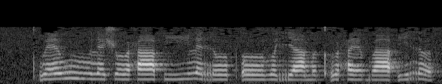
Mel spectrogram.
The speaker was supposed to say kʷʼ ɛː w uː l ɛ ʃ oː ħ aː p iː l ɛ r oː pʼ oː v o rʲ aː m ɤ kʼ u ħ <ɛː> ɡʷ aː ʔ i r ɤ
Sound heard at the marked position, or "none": ɛː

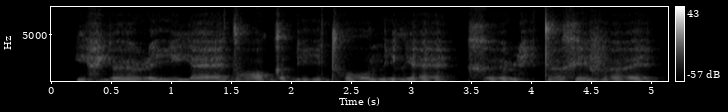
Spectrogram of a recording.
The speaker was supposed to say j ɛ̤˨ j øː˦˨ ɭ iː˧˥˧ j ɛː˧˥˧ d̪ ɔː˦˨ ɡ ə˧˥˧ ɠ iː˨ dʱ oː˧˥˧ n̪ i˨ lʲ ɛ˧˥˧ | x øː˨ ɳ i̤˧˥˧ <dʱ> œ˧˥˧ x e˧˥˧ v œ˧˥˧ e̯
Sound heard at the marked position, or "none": t̪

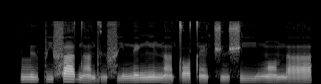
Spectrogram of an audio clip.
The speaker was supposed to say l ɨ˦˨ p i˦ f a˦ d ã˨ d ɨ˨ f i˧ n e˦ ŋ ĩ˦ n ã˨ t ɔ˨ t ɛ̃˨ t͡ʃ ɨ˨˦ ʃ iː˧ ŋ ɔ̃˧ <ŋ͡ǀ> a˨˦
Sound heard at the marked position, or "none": n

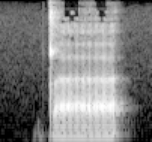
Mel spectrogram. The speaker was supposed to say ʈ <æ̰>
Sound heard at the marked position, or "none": æ̰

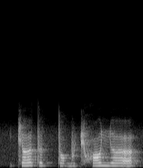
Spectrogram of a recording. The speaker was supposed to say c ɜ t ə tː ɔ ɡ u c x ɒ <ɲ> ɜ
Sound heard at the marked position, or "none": ɲ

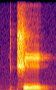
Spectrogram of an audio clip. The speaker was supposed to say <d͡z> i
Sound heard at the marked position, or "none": t͡ʃ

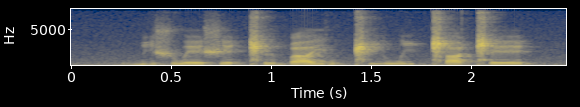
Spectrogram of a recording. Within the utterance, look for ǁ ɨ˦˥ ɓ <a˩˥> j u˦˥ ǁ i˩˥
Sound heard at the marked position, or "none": a˩˥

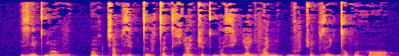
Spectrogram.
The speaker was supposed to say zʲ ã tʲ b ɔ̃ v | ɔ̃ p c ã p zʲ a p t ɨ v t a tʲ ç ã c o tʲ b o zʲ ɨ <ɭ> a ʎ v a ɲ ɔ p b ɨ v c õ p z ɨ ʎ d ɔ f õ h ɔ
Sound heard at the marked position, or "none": ʎ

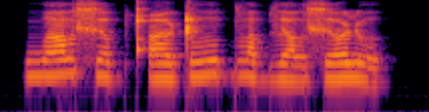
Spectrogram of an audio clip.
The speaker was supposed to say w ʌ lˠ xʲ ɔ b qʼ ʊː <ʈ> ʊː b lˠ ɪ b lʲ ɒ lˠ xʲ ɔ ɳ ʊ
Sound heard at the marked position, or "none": ʈ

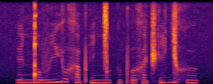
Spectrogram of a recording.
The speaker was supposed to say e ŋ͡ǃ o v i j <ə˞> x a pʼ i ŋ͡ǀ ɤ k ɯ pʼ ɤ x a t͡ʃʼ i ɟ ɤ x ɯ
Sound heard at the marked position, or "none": ɤ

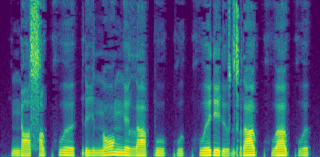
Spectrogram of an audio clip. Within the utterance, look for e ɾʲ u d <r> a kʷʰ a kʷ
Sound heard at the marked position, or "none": r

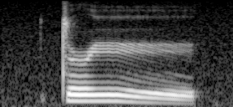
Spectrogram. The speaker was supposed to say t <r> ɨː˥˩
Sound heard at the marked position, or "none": ɹ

